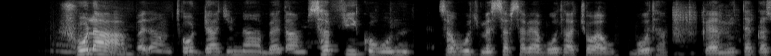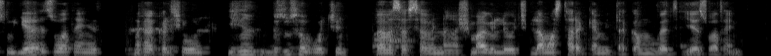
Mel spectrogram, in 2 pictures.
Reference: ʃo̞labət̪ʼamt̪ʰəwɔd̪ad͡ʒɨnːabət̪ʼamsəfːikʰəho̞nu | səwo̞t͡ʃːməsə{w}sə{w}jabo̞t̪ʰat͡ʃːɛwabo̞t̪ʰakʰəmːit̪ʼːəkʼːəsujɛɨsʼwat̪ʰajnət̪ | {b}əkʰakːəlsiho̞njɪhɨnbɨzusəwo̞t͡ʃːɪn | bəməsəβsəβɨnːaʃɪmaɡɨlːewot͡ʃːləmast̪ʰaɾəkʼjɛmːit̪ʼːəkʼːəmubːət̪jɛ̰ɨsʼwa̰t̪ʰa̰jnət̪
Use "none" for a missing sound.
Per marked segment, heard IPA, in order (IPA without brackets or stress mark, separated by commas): β, β, m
